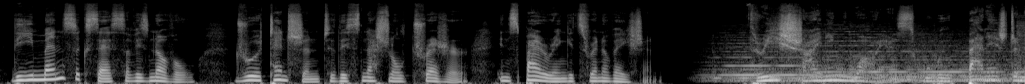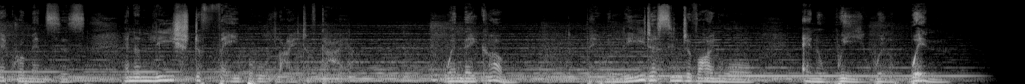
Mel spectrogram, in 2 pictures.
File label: Montage English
